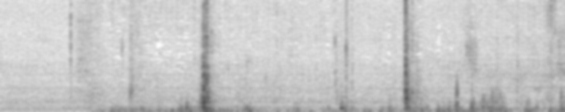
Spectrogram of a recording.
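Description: Uneven rumbling and rustling from wind and handling on the microphone, with two sharp knocks, about a second and a half and three seconds in.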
